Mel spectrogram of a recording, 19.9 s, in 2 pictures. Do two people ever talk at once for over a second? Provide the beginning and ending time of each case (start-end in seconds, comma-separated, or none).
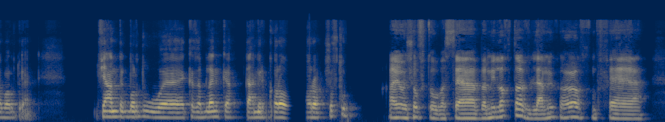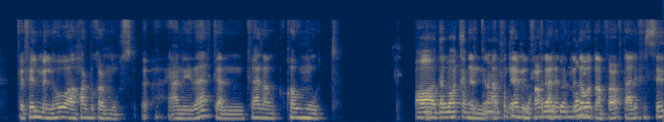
16.4-18.9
